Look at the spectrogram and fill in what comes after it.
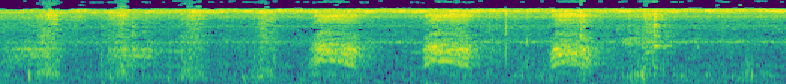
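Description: A bird calling three times, about a second apart, with faint scattered taps in between.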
